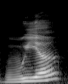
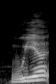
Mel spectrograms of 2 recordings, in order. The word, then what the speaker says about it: wir: It's not wir. Wir is a little bit English pronunciation. It's wir.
